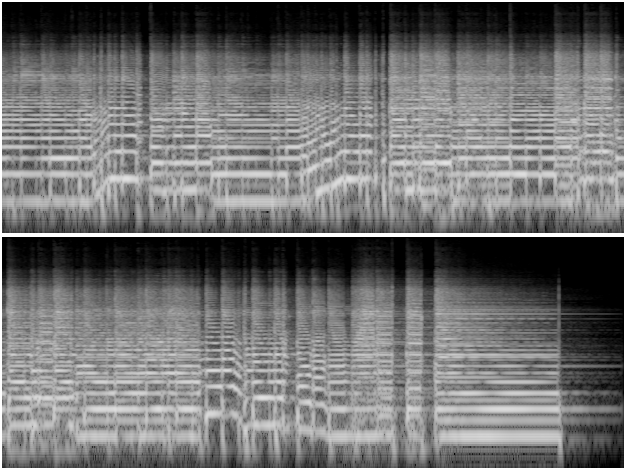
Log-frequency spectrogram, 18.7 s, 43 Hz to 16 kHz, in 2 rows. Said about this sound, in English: And that's, you can hear reverb from the reverb pedal, but otherwise any kind of overdrive or distortion is just this guitar driving the matchless JJ30 amp on about one. Yeah. We've got it pretty low.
